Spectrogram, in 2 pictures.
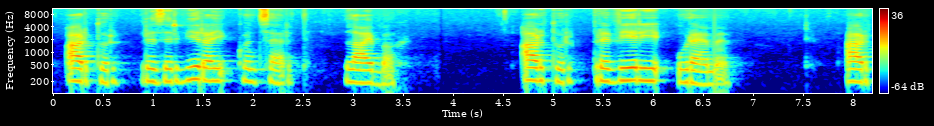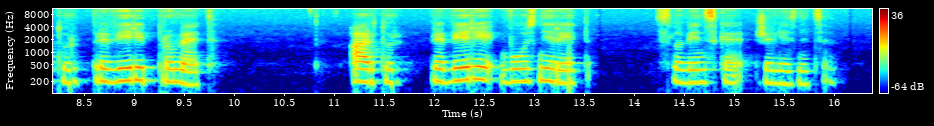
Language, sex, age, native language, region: Slovenian, female, 30-49, Slovenian, Savinja region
